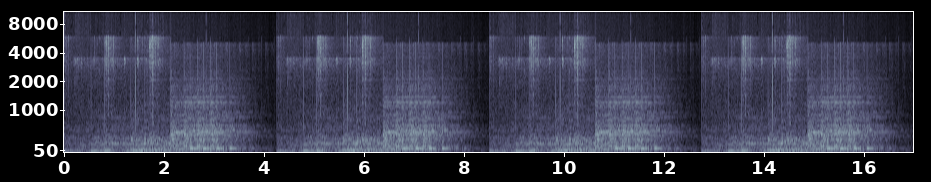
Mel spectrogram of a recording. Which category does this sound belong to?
Instrument samples > Percussion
